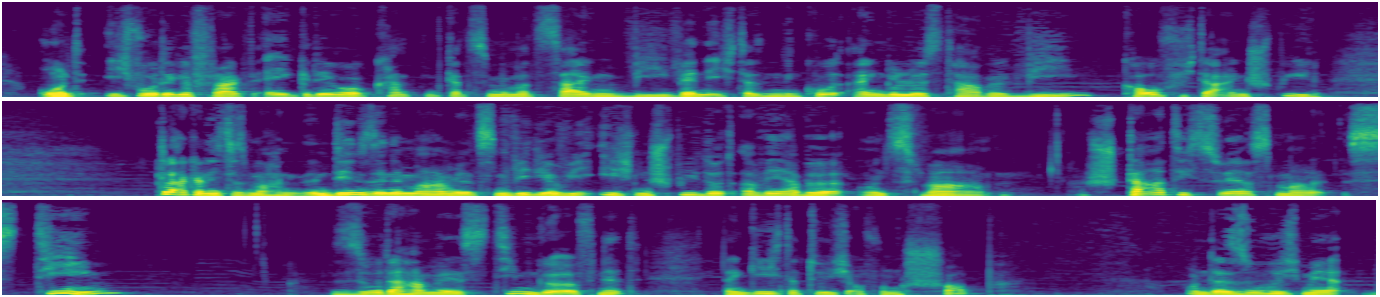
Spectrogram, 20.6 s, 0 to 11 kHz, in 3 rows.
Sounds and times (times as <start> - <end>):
Speech: 0.2 - 6.6, 7.6 - 14.4, 15.4 - 18.8, 19.7 - 20.6.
